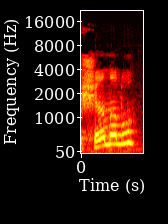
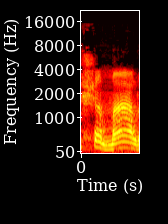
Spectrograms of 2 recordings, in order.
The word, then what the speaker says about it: chamá-lo: Porque a pronúncia toda é chamá-lo. Professor, estou lendo chama. Não, você não está lendo chama, não. Você não está lendo chama-lo, você está lendo chamá-lo.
